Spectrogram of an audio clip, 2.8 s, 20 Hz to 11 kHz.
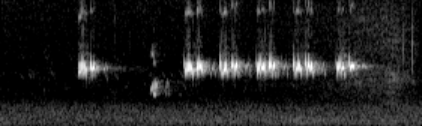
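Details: A Bluethroat gives a string of high, thin, metallic notes, about eight in two seconds, with one lower note early on, over a soft steady hiss; recorded 15 April 2021 with a singing male in a willow and a female in reeds.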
